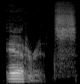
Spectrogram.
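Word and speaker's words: ארץ: This is eretz and not eretz. This is marking the syllable that's accented.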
